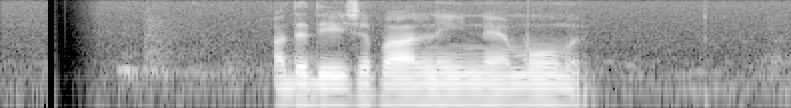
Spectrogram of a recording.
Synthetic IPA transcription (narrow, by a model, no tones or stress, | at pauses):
ɐd̪əd̪eːʃəpaːlənəinːəæmoːmə̰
